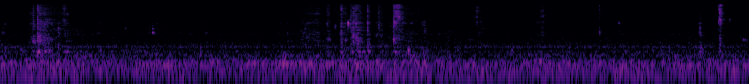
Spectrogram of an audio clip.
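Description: Faint chewing and mouth sounds of a person eating pizza by hand, with scattered soft clicks and crackles over a low steady background hum.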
